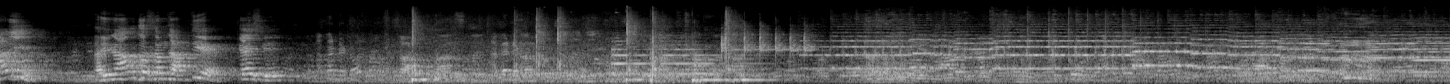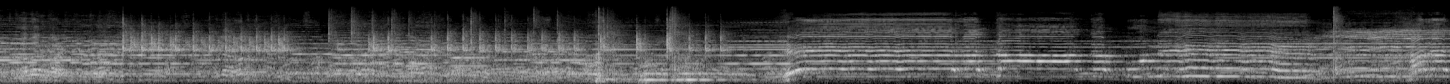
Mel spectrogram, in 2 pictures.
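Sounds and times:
steady held instrument tone: 4.0s - 5.1s, 6.0s - 10.9s, 11.6s - 22.5s
sharp percussion strikes: 4.0s - 10.8s, 15.5s - 22.3s.

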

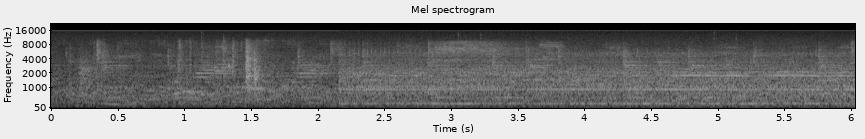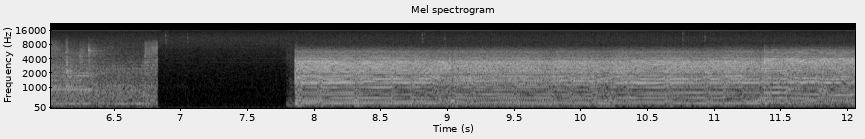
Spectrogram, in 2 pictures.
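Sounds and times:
machine mechanical hum: 0.0s - 12.0s.

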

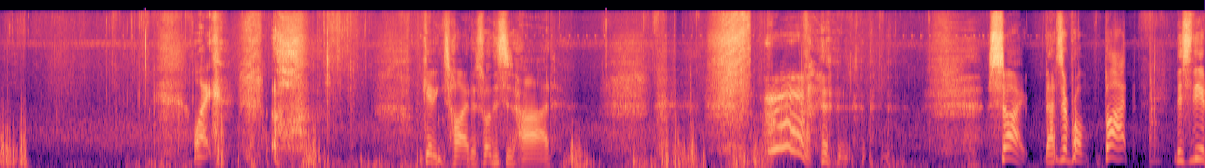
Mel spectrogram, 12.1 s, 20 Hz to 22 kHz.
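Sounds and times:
man groaning with effort: 2.6s - 3.2s, 7.5s - 8.3s
man exhaling hard: 6.1s - 7.9s, 9.3s - 9.9s.

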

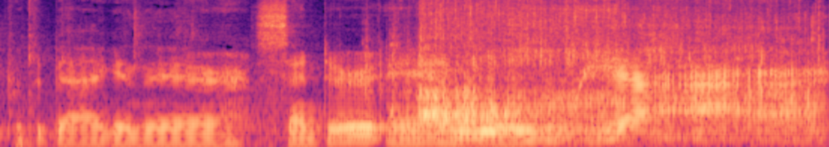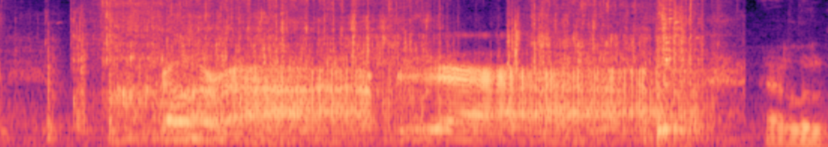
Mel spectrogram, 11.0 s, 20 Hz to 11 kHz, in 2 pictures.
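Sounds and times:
water pouring into paper cup: 2.6s - 10.2s.

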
